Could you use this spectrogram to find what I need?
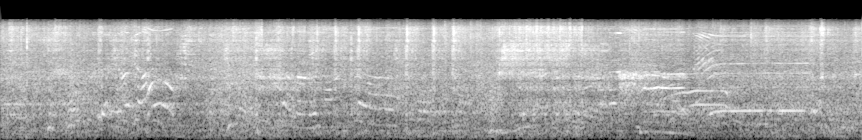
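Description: A fighting game's hits and effects crackle and thump rapidly from a loudspeaker.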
